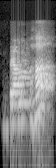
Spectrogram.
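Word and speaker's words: ब्रह्म: the spelling is but the pronunciation is makara first brahma so makara first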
